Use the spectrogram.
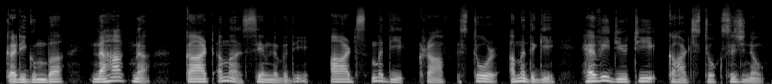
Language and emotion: Manipuri, neutral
